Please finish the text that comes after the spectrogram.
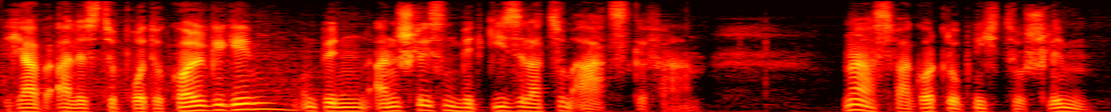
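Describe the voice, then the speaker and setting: An actor playing a resolute, caring man who narrates his own adventure in a radio play, expressive and conversational. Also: on the low side, normal speed, dull audio. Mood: narrating. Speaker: narrator and protagonist.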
